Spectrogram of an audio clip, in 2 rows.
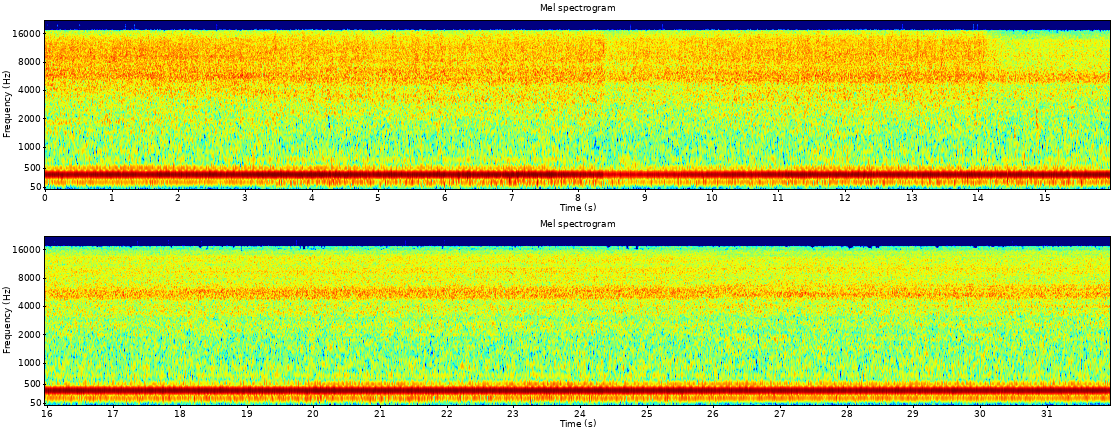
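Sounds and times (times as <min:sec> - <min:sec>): high hiss: 0:00.0 - 0:31.4
milling machine spindle hum: 0:00.0 - 0:31.9.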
